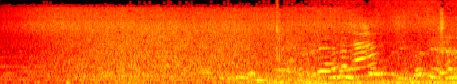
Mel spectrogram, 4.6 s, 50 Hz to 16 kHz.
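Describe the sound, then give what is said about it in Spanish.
A steady roar of ocean surf on a beach on the Senegalese coast, about 1,500 kilometres from the island of El Hierro in the Canary Islands, washes continuously across the whole moment, with faint voices drifting in underneath toward the end. “1.500 kilómetros en línea recta desde esta playa, desde este punto de la costa senegalesa hasta Canarias, se tarda en el mejor de los casos una semana, 8 días.”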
